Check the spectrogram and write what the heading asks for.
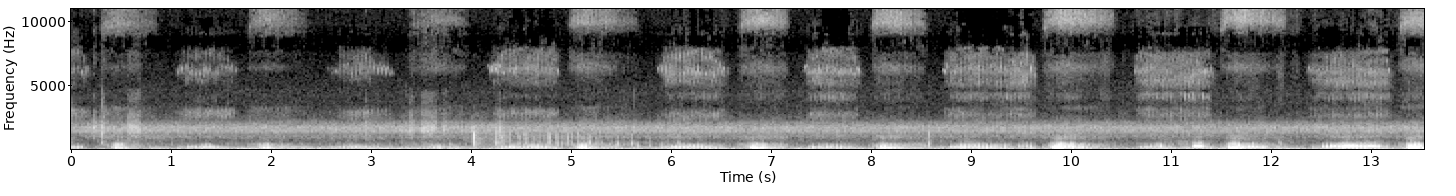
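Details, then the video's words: Happy tuxedo cat purring while held and cuddled by its owner; a low rumbling purr pulses in steady breath-paced waves about every second, with soft, faint rustling in the background. "Happy cat purrs while daddy cuddles it. パパに抱っこされて、嬉しみのゴロゴロ音。"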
